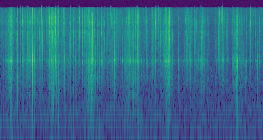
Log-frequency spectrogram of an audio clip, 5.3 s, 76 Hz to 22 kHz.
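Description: A hand-sized, clear, thin plastic bag packed full of soft white polyester fiberfill is squeezed and crinkled with fingertips and short nails close to a mini mic. It gives a dense, bright, crackling crinkle made of many quick sharp bursts, with a faint steady tone near 1.9 kHz and almost no low end.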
